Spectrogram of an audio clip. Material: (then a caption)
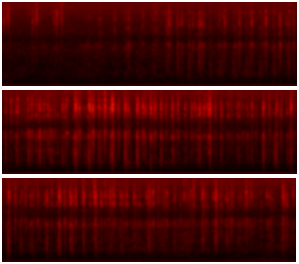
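Wood. Long fingernails tap and scratch along the spine and thin teeth of a light, solid wooden hair comb held up in both hands. Rapid, dry, bright ticks and scrapes with almost no ring patter quietly throughout and grow denser and louder from about five seconds on.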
